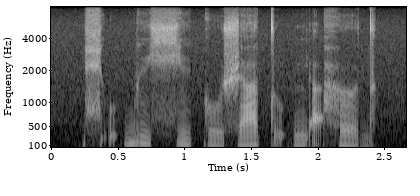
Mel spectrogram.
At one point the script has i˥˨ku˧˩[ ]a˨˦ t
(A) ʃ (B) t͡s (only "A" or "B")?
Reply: A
